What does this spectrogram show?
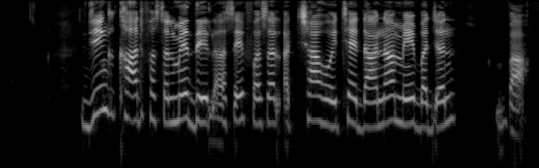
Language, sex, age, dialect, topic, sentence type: Maithili, female, 36-40, Angika, agriculture, question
